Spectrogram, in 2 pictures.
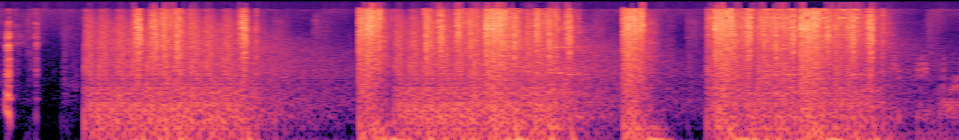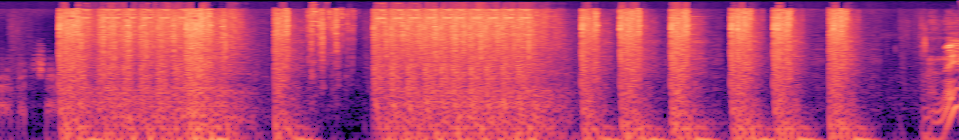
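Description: Rapid automatic gunfire from AI enemies strafing in Space Engineers, loud bursts of several seconds broken by short gaps and then quicker stuttering volleys near the end.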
